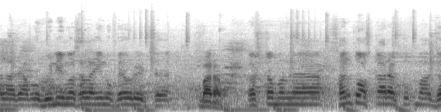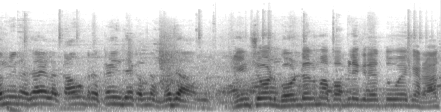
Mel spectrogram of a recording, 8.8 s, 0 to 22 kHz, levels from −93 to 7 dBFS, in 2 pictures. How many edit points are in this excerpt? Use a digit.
1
